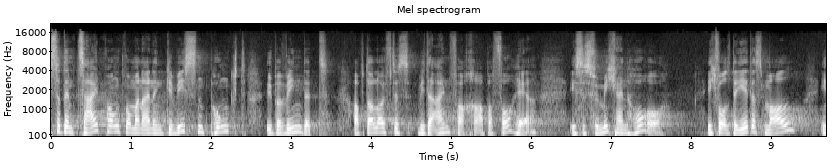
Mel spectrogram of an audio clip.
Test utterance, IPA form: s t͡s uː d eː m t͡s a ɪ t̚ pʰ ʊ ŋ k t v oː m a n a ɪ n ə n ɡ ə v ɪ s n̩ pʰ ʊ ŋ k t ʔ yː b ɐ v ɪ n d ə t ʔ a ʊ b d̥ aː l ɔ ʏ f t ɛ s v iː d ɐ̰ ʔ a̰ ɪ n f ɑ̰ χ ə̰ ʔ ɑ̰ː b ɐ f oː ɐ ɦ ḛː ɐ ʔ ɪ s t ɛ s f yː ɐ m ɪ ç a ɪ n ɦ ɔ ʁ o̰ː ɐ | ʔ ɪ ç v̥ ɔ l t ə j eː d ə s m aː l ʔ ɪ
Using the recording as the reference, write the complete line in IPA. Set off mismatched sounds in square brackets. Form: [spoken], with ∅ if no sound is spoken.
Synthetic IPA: s t͡s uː d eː m t͡s a ɪ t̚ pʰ ʊ ŋ k t v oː m a n a ɪ n ə n ɡ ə v ɪ s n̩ pʰ ʊ ŋ k t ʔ yː b ɐ v ɪ n d ə t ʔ a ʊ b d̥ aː l ɔ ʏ f t ɛ s v iː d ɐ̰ ʔ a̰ ɪ n f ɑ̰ χ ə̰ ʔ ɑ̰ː b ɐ f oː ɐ ɦ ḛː ɐ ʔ ɪ s t ɛ s f yː ɐ m ɪ ç a ɪ n ɦ ɔ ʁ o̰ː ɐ | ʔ ɪ ç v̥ ɔ l t ə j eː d ə s m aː l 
